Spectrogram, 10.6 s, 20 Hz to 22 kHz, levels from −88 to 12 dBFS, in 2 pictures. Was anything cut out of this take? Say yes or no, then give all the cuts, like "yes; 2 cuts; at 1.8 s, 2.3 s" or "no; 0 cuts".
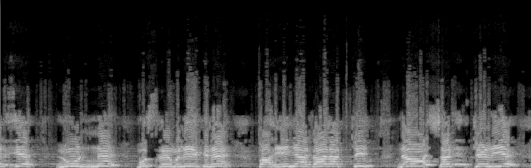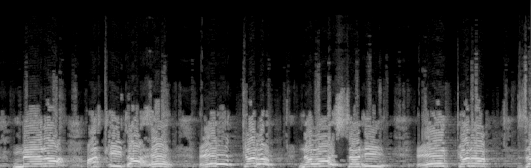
no; 0 cuts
